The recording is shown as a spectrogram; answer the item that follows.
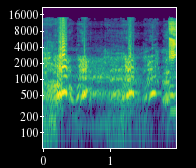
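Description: Dogs barking and yelping: a quick run of about four or five short barks in two seconds.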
